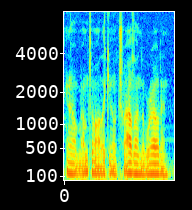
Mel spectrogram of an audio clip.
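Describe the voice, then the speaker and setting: Fast-talking young man with a gravelly voice. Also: medium pitch, completely flat delivery, dark tone. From United States. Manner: loose, slangy and profane, laughing often. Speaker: guest boxer. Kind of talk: casual podcast chat.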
